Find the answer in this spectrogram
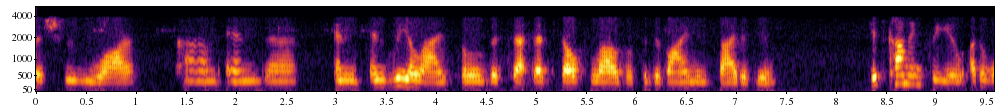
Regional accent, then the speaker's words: California, United States; You're a Callie girl like me.

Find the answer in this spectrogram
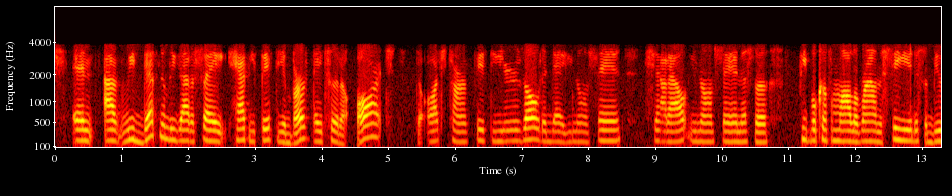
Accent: St. Louis, Missouri, United States; Not just saying that because I'm from the Lou.

